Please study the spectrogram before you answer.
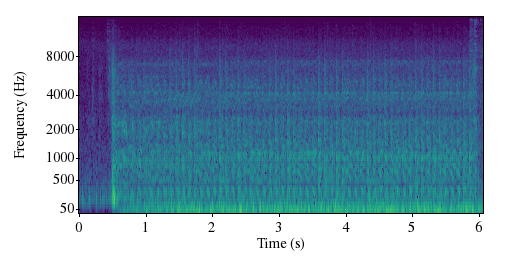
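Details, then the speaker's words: Rebuilt rollover vehicle after rewiring: a click, then six seconds of steady starter churning that never fires; crank no-start because the fuel pump wasn't plugged in. "oh wait pump fuel pump isn't plugged in all right let's get it primed up"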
